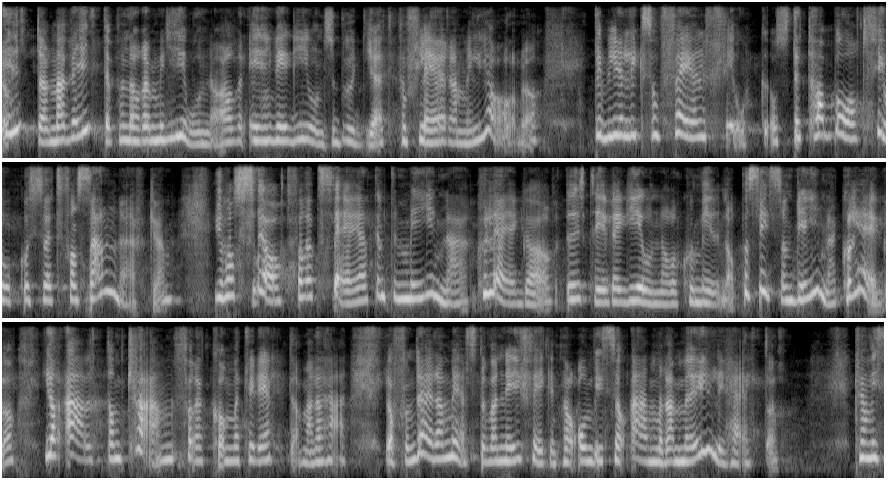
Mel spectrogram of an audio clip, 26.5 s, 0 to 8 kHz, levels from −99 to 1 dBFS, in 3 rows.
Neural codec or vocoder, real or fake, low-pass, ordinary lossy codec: codec, 24 kHz, 1.5 kbps, HILCodec; fake; 7.2 kHz; none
